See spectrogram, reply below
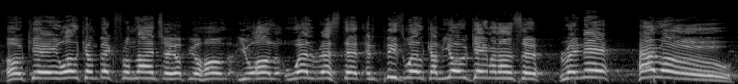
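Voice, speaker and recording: A man announces as MC at a competition, his voice pitched extremely high. He stretches his hype calls slowly and shouts them out, with some arena noise around him. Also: steady tone. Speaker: event MC introducing teams. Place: large indoor competition arena. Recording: noisy arena with ambience.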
